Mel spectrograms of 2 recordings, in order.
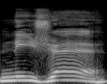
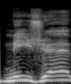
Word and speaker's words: Niger: better luck next time it's pronounced Niger Mr President thank goodness he's not the president right now oh shut up an international incident could ensue Niger Mr President Rose Tex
